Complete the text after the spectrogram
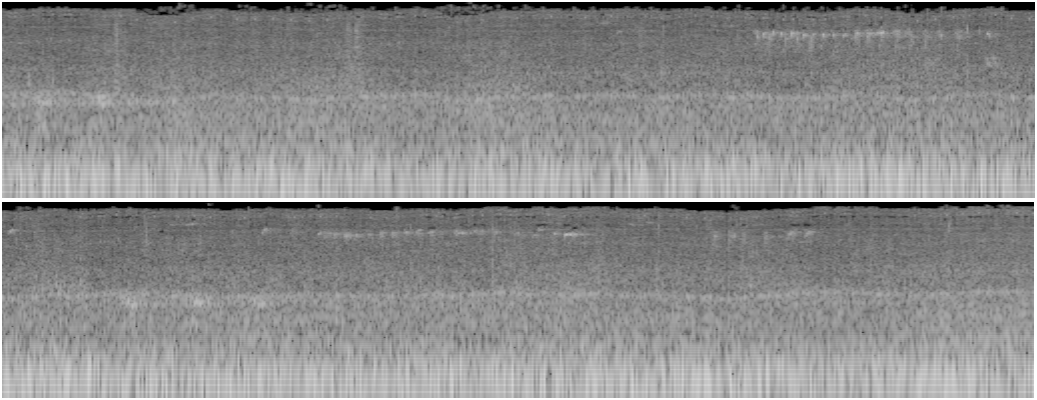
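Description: A truck engine rumbles steadily as it crawls along.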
